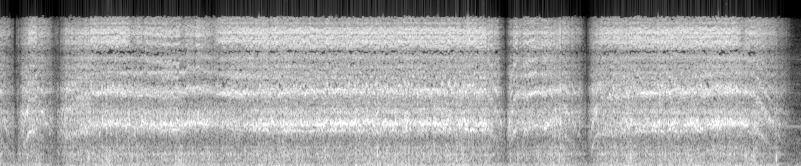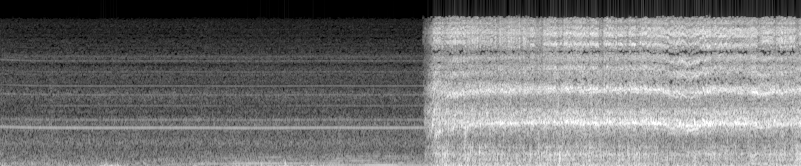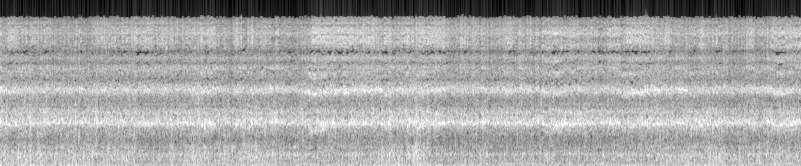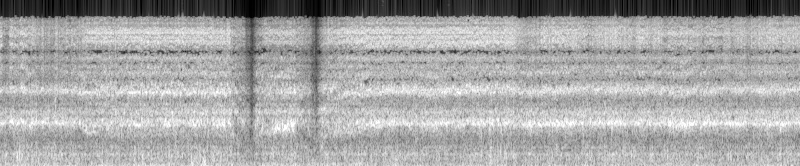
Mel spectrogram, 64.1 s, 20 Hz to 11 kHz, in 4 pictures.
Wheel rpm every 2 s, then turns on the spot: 70, 210, 220, 210, 200, 140, 180, 170, 0, 0, 0, 0, 110, 230, 230, 220, 230, 230, 230, 230, 230, 230, 230, 230, 230, 200, 130, 150, 230, 230, 230, 230.
none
